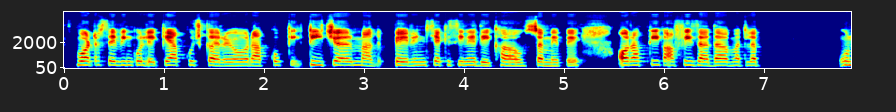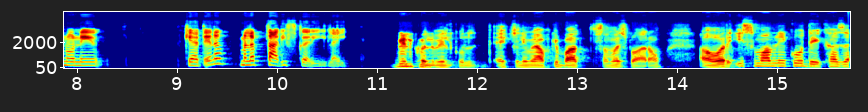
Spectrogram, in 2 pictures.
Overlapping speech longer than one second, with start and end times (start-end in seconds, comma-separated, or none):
none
